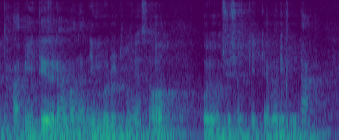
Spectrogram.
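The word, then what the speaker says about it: דָּוִד: 발음은 다비드라고 하는 것이 이해하는 데 더 도움이 됩니다. 무슨 뜻이냐면, 하나님께서는 하나님의 합한 모양을 이 다비드라고 하는 인물을 통해서 보여주셨기 때문입니다.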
